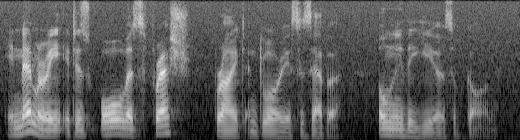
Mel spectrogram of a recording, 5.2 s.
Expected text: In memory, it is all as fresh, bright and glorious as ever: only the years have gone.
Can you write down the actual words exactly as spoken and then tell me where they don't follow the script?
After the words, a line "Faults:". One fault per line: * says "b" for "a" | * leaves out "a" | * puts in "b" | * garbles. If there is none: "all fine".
In memory, it is all as fresh, bright and glorious as ever: only the years have gone.
Faults:
all fine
